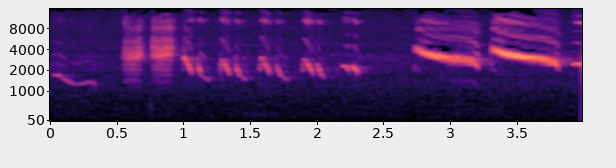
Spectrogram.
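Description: Jungle babbler chatter: two harsh rasps, a quick run of squeaky falling notes, then two drawn-out nasal squeals, all high-pitched and busy.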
